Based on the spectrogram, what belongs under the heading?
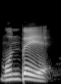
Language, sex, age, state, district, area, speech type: Tamil, female, 45-60, Tamil Nadu, Madurai, urban, read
